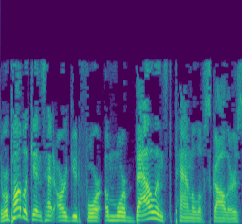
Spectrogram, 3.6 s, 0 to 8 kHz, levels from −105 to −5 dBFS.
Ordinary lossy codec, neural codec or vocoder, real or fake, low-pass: MP3, 24 kbps; codec, 16 kHz in and 24 kHz out, 1 kbps, XY-Tokenizer; fake; 7.2 kHz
